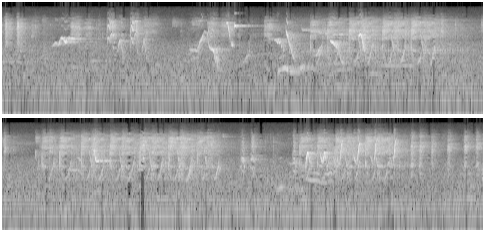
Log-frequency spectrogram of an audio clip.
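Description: Birds chirping and twittering in several bursts of quick, high, gliding notes, with short lulls between them.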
